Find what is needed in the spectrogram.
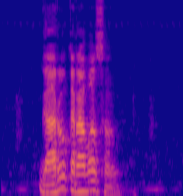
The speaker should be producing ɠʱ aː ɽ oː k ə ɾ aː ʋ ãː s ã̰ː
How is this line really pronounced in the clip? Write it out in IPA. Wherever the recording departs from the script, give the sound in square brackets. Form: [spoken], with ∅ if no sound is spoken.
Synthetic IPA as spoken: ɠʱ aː [ɾ] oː k ə ɾ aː ʋ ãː s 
